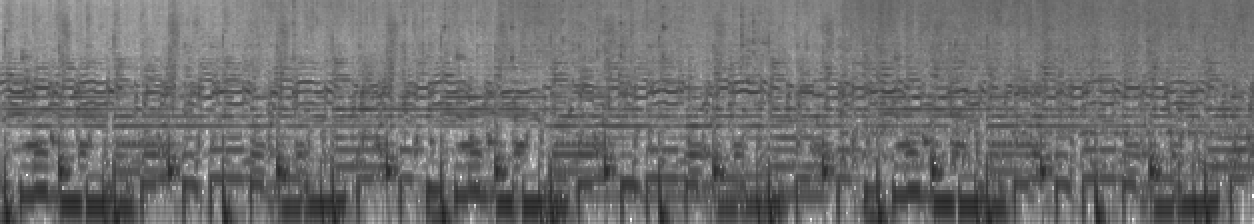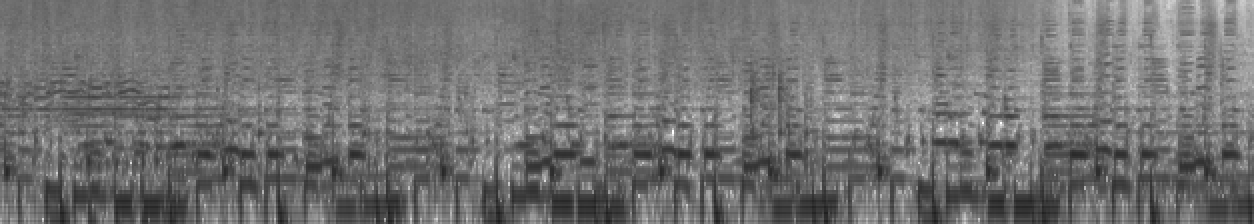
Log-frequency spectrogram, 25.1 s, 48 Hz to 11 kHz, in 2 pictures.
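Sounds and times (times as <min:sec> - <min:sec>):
fish sizzling in a frying pan: 0:00.0 - 0:23.8
background music with bass line: 0:00.0 - 0:25.0.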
